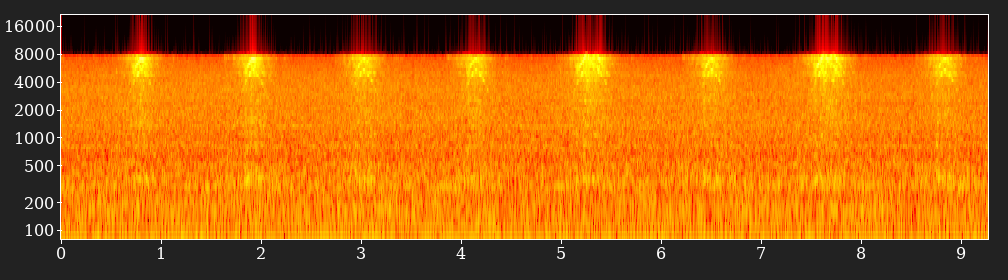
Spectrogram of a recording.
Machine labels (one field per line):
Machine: slide rail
